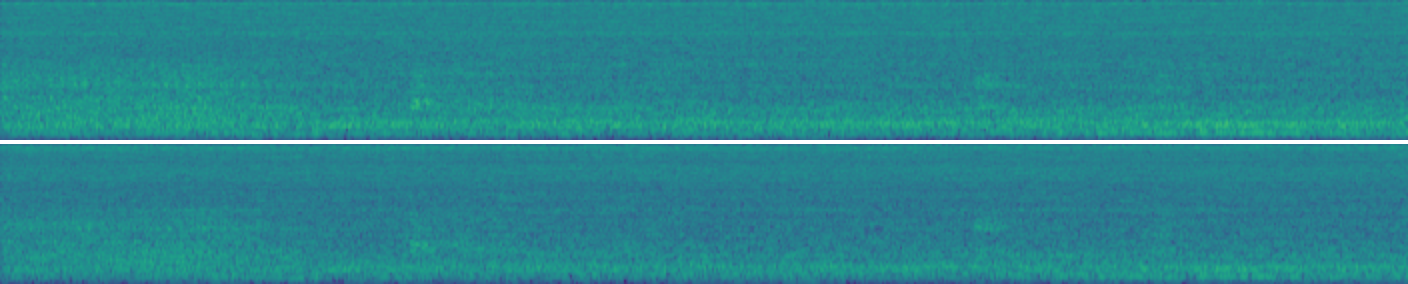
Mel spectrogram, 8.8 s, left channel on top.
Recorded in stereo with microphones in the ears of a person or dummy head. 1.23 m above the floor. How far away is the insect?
About 2.5 m.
